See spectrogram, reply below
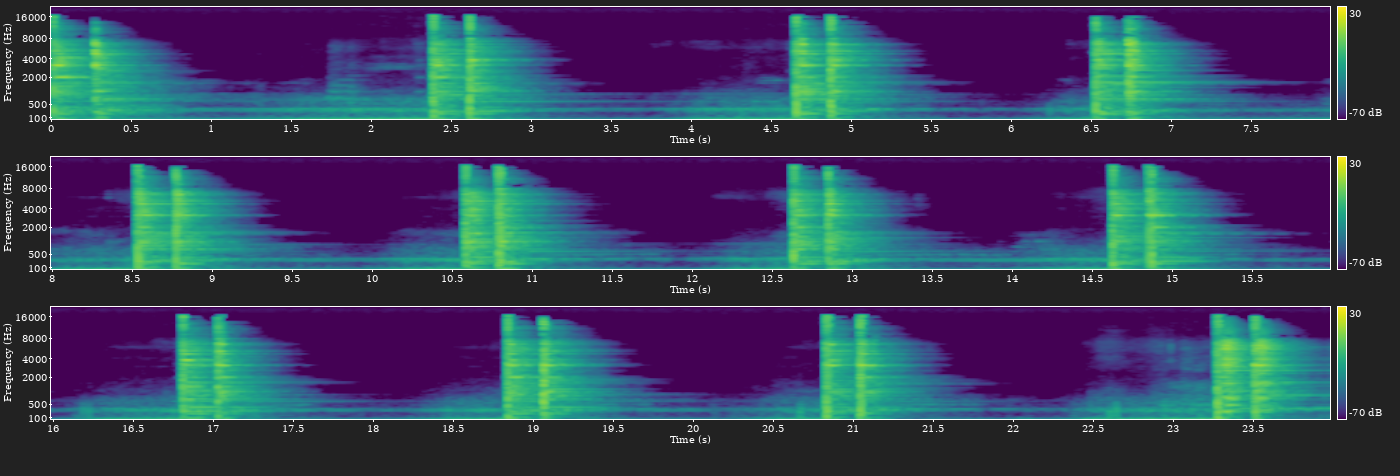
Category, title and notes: Sound effects > Objects / House appliances
METLImpt-Samsung Galaxy Smartphone, CU Frying Pan, Two, Quick Bangs, Tent Stake, Metal Clank Nicholas Judy TDC
Two, quick frying pan bangs, tent stake or metal clanks.
bang, clank, frying-pan, metal, Phone-recording, quick, stake, tent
